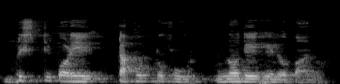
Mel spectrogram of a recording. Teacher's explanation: টাপুরের টায়ের উপরে একটা জোর জোর পড়ছে, এটাই শ্বাসাঘাত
